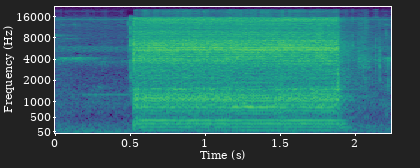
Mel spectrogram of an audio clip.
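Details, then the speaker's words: Cat-eye super pocket bike with newly wired electric start: a smooth high whir for about a second and a half with no compression chugs on a fully charged battery; the starter spins without cranking the engine. "thing is when the battery gets low it sounds like it actually turns the engine over the one that's fully charged it does doesn't for some reason it's kind of weird"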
